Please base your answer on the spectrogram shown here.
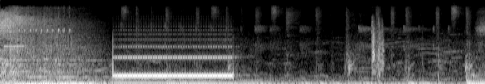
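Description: A telephone rings loudly on the Kapamilya Deal or No Deal game show stage, the banker's call cutting in as a steady sustained tone for about a second before fading into studio crowd noise and clicks.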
